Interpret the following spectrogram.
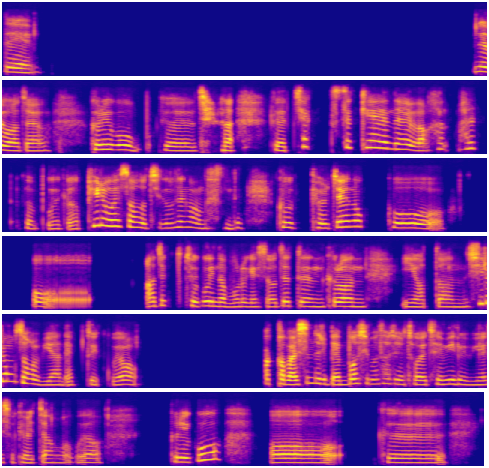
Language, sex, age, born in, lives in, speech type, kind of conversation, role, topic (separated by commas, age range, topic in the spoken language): Korean, female, 25-29, South Korea, Germany, conversation, advice, user, 정기 결제 비용을 줄이려면 어디서부터 시작하는 것이 좋을까요?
